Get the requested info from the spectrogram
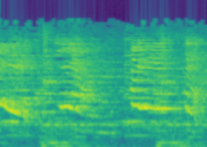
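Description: A Min opera performer's stylized declamation in the traditional vocal style, the high voice sweeping in long falling and rising glides between phrases, over a low, steady accompaniment from the opera band.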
